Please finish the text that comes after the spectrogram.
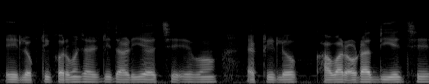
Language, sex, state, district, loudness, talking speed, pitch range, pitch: Bengali, male, West Bengal, Paschim Medinipur, -34 LUFS, 165 wpm, 110-115 Hz, 115 Hz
